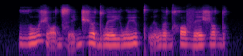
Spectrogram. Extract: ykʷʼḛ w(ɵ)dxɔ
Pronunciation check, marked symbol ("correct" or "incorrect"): correct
